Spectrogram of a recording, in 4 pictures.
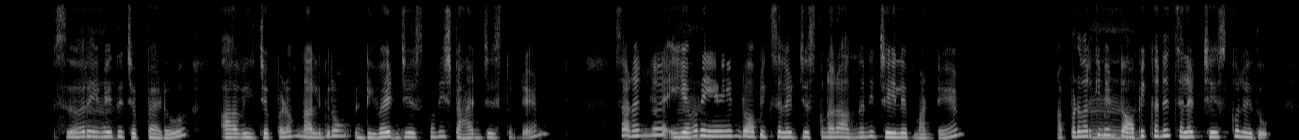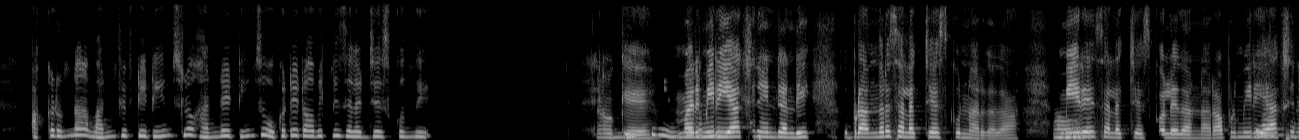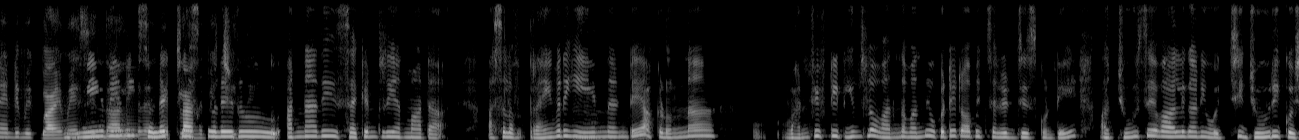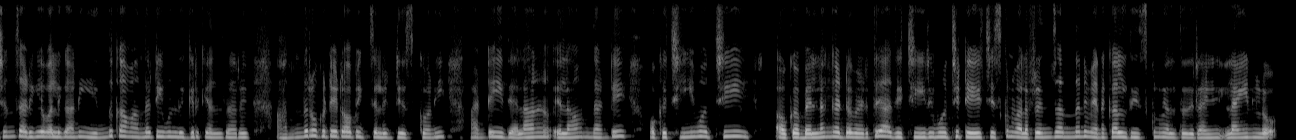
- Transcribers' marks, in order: in English: "డివైడ్"; in English: "స్టార్ట్"; other background noise; in English: "సడెన్‌గా"; in English: "టాపిక్ సెలెక్ట్"; in English: "టాపిక్"; in English: "సెలెక్ట్"; in English: "వన్ ఫిఫ్టీ టీమ్స్‌లో హండ్రడ్ టీమ్స్"; in English: "టాపిక్‌ని సెలెక్ట్"; in English: "రియాక్షన్"; unintelligible speech; in English: "సెలెక్ట్"; in English: "సెలెక్ట్"; in English: "రియాక్షన్"; in English: "సెలెక్ట్"; in English: "సెకండరీ"; in English: "ప్రైమరీగా"; in English: "వన్ ఫిఫ్టీ టీమ్స్‌లో"; in English: "టాపిక్ సెలెక్ట్"; in English: "జ్యూరీ క్వెషన్స్"; in English: "టాపిక్ సెలెక్ట్"; in English: "టేస్ట్"; in English: "ఫ్రెండ్స్"
- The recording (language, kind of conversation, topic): Telugu, podcast, నీ ప్యాషన్ ప్రాజెక్ట్ గురించి చెప్పగలవా?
